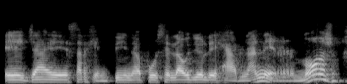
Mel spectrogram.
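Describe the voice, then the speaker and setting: A man's voice: on the low side, expressive, normal speed, dull audio. A Colombian man being interviewed, speaking bluntly and emphatically with frequent restarts, in a casual chat. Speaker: guest.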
